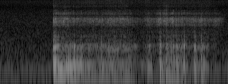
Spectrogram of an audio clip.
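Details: Buster, a one-year-old male dog, sleeps using a shin as his pillow and lets out a heavy snore, a rough, vibrating drone of over a second that flutters and breaks toward its end.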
